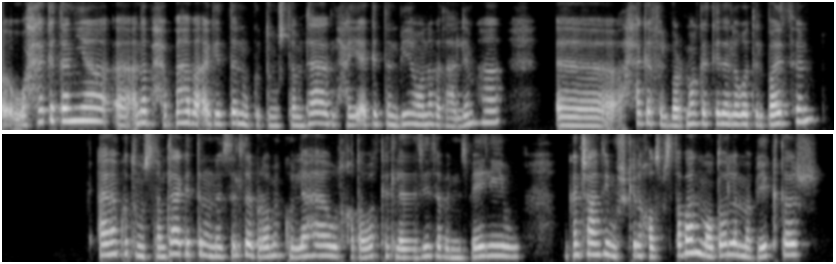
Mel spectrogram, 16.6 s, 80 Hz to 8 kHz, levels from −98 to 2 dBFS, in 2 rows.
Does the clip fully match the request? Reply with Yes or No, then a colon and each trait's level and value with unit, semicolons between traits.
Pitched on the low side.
No: high, 225 Hz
